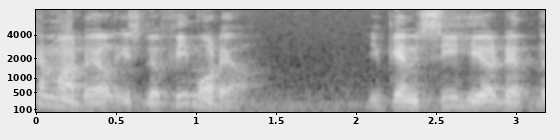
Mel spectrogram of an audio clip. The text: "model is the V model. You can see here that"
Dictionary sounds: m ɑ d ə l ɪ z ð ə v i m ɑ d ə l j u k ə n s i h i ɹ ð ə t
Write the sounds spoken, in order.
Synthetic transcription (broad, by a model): m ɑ d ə l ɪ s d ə f i m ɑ d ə l j u k ə n s i h i ɹ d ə t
